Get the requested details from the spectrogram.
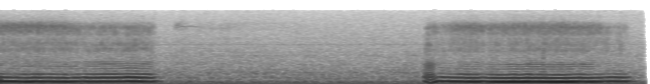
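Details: Sleeping cat, owner wonders if dreaming: two long, steady, humming snores on the in-breath separated by a quiet pause; regular snoring.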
